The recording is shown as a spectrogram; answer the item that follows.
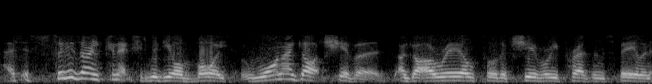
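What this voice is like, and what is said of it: Lancashire English accent. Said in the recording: “you can probably still detect my Blackpool accent, my Lancashire accent, even though I've been away for 10 years”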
